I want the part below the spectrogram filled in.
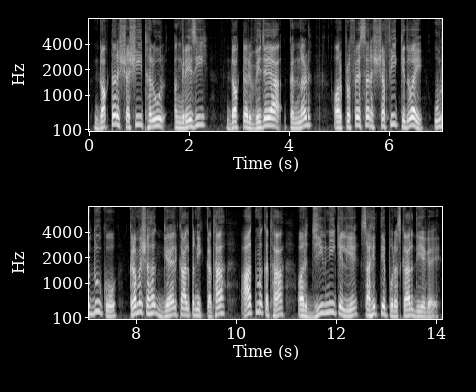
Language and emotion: Hindi, neutral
